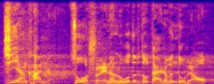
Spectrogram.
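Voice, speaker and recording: A man with a Beijing accent performing crosstalk comedy, building his story in a lively way and drawing out the punchlines. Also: fairly high pitch, roomy sound, in a large hall. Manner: lively comic narration with drawn-out punchlines.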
